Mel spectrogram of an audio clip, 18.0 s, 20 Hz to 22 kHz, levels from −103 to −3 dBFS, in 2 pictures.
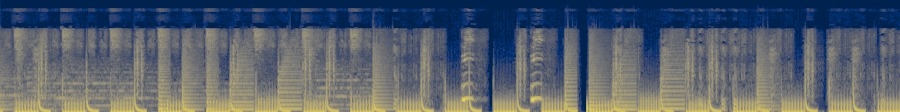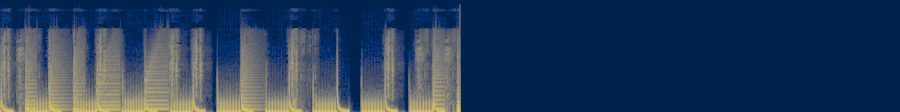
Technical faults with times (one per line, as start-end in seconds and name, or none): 13.60-18.00 audio dropout to silence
